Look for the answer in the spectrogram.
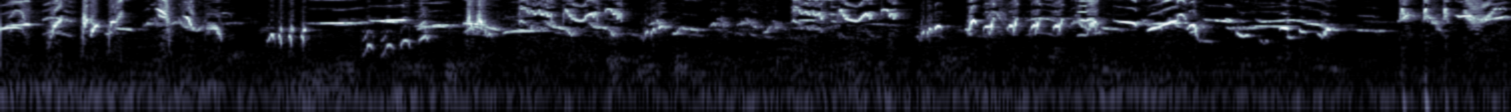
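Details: Oriental magpie-robin singing aggressively and spreading its tail, used to coax a reluctant bird into song: a dense, rapid run of varied high whistles, trills and sharp chirps in bursts with brief pauses.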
